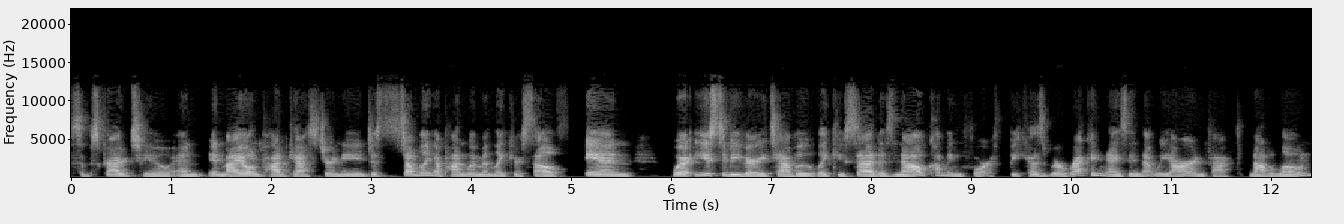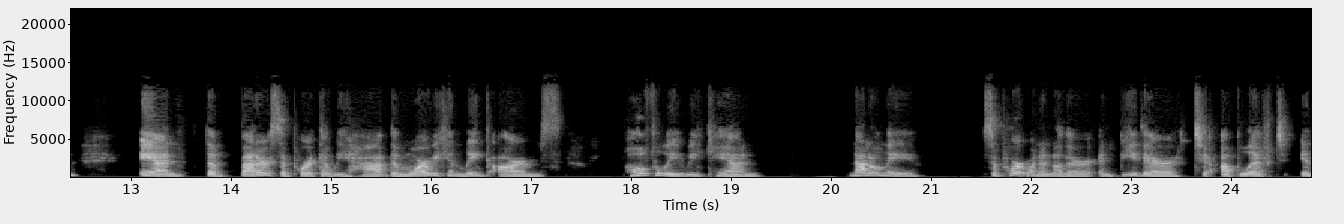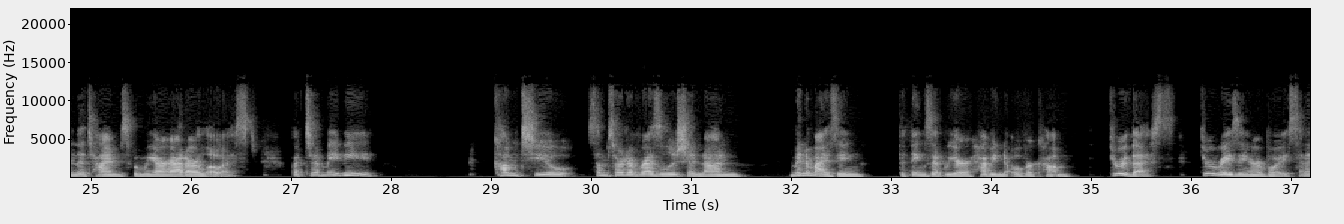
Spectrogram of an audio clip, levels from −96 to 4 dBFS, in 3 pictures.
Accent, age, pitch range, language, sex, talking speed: American, 20-39, 160-190 Hz, English, female, 160 wpm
